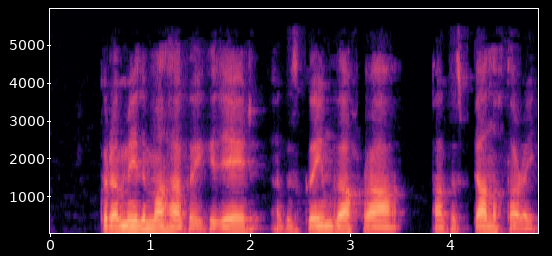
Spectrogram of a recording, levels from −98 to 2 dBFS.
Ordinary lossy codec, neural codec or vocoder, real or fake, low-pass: AAC, 32 kbps; none; real; 5.4 kHz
